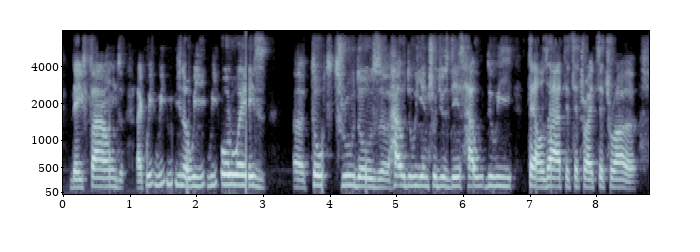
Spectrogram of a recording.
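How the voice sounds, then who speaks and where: Fairly even intonation at a moderate pace. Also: man, high pitch for a man. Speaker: video game director. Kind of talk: interview. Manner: halting, many fillers.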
